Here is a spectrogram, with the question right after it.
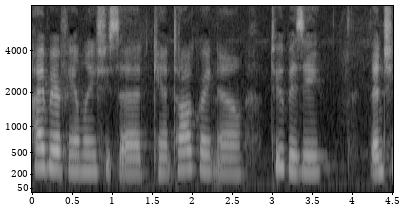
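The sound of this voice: Unforced reading in a plain voice.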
